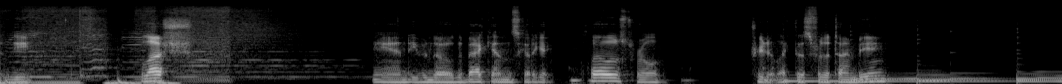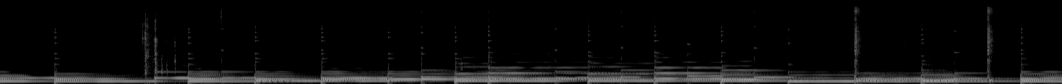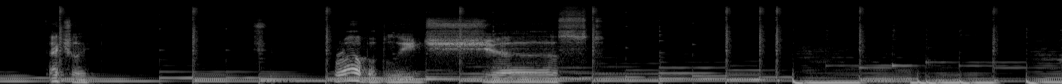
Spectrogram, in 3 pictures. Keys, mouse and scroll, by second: 0.1 middle click, 0.5 scroll up 1, 0.5 middle click, 0.7 scroll down 1, 0.9-1.6 scroll up 2, 1.1 middle click, 1.6 middle click, 1.7 scroll down 1, 2.2 alt+click, 3.4 click, 4.3 middle click, 5.0 middle click, 5.9 middle click, 12.0 s, 15.2 middle click, 16.1 alt+z, 16.4 click, 17.0 middle click, 17.5-18.8 middle drag, 19.5 KP_1, 21.6 middle click, 22.6 middle click, 23.2 middle click, 23.8 middle click, 24.2-27.3 middle drag, 27.9 middle click, 29.0 middle click, 29.7-30.8 middle drag, 31.2-31.8 middle drag.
